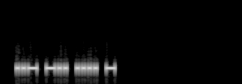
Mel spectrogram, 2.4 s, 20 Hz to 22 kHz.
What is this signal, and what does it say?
Morse code, heard as a keyed tone, about 38 wpm, 700 Hz. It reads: UDHT
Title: Four Challenging Letter-Number Combinations 40wpm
